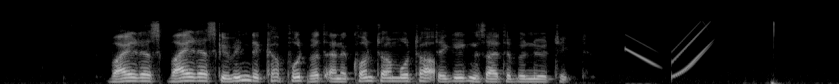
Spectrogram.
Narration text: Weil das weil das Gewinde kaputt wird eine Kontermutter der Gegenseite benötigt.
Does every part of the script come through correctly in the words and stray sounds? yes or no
no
